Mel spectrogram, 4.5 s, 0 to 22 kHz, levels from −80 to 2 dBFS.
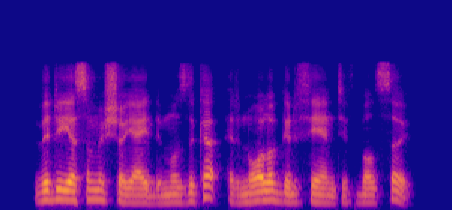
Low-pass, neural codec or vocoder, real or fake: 7.2 kHz; codec, 16 kHz, 0.2 kbps, FocalCodec; fake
